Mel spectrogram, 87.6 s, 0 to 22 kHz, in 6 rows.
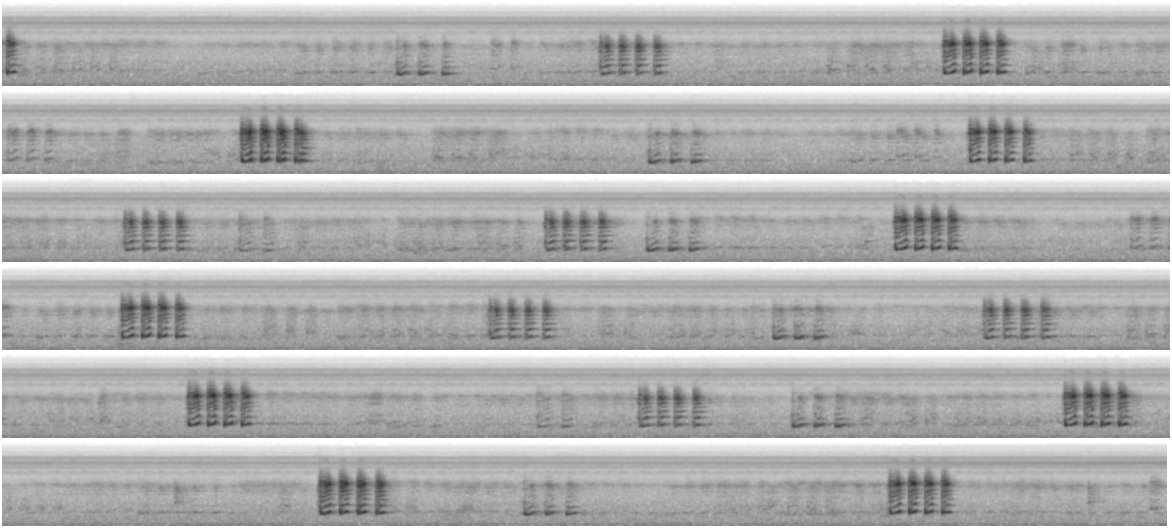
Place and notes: {"title": "青蛙ㄚ 婆的家, Puli Township - In Bed and Breakfasts", "date": "2015-09-03 20:48:00", "description": "Frog calls, Insect sounds\nZoom H2n MS+XY", "latitude": "23.94", "longitude": "120.94", "altitude": "463", "timezone": "Asia/Taipei"}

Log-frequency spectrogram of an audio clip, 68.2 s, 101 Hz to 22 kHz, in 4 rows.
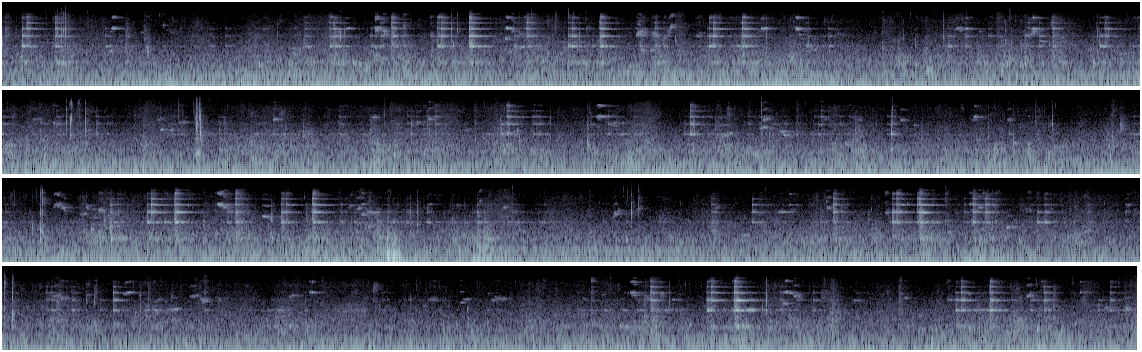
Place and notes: {"title": "San Marco, Venezia, Italien - riva degli schiavoni", "date": "2009-10-26 02:10:00", "description": "riva degli schiavoni, venezia s. marco", "latitude": "45.43", "longitude": "12.34", "altitude": "10", "timezone": "Europe/Rome"}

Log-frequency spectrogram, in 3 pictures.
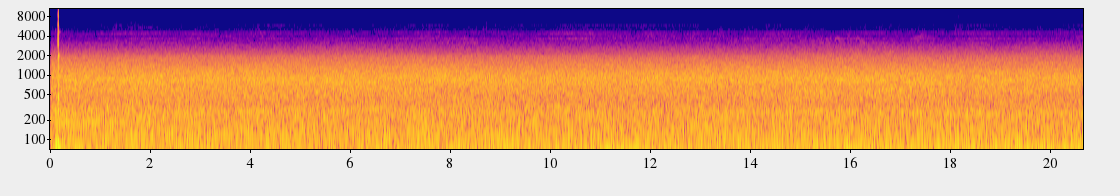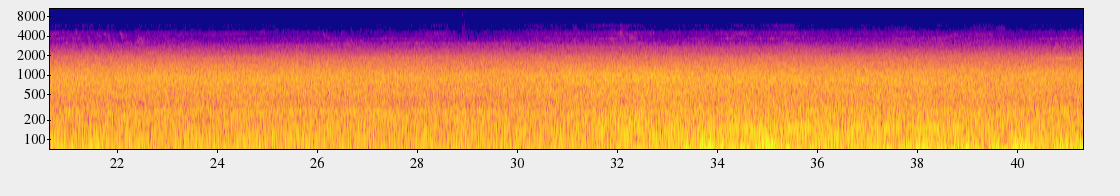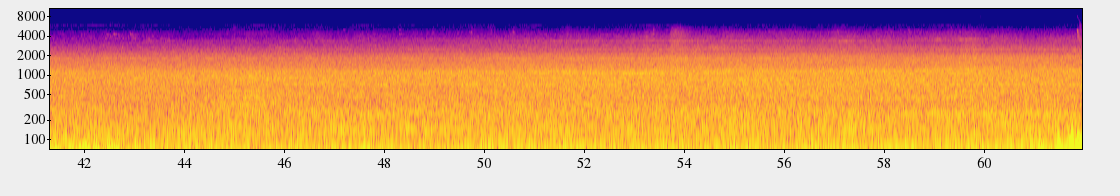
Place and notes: {"title": "N Cascade Ave, Colorado Springs, CO, USA - McGregorDormWestSide27April2018", "date": "2018-04-27 08:20:00", "description": "Recorded on west end of McGregor Dorm at Colorado College. Recorded with a Zoom H1 recorder at 8:20 am on a sunny morning. The soundscape includes the hum of the highway, a train, and birds singing in the background.", "latitude": "38.85", "longitude": "-104.83", "altitude": "1840", "timezone": "America/Denver"}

